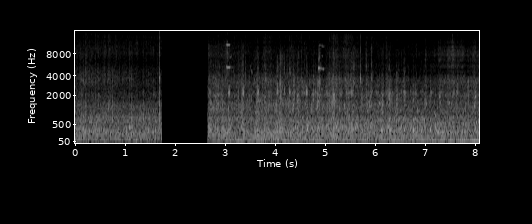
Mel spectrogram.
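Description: A flock of mallards quacking, many calls overlapping, over a steady low rumble. The sound drops out completely for about a second, about two seconds in.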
